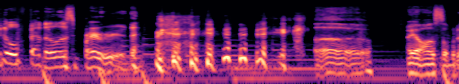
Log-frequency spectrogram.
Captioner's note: laughing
